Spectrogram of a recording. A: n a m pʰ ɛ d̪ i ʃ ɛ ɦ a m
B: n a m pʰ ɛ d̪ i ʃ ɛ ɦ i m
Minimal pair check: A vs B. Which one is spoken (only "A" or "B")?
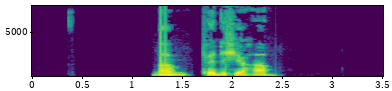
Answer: A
